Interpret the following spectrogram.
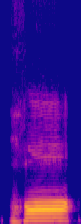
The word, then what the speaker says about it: خ: পড়তেছিলাম সেটা কি ছিল গলার শেষ ভাগ থেকে খ অক্ষরটি উচ্চারণ হবে খ এরকম একটা আওয়াজ হবে নেহা কোন দিকে তাকাচ্ছেন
